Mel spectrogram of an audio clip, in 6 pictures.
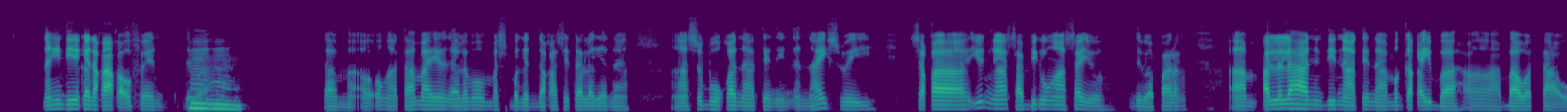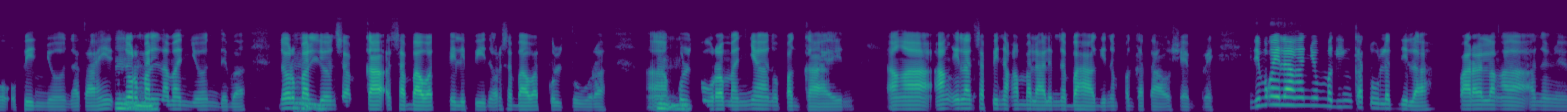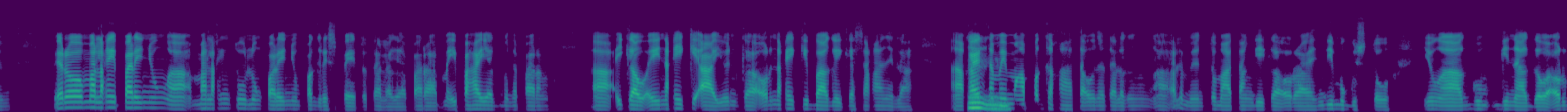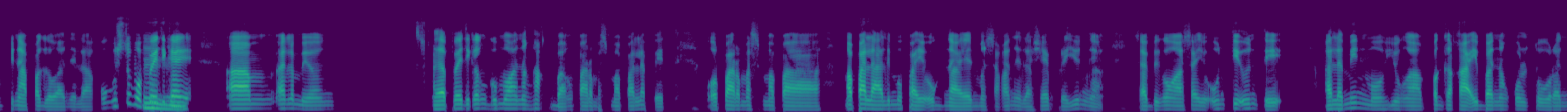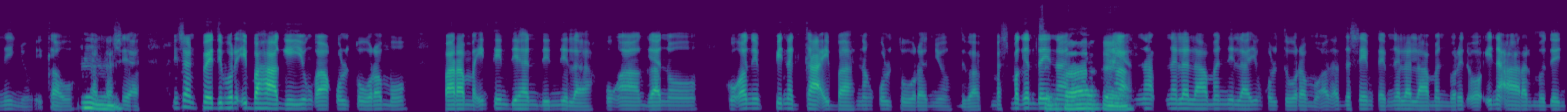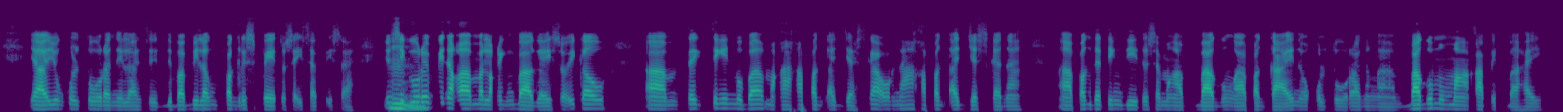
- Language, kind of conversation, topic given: Filipino, advice, Bakit nahihirapan kang tanggapin ang bagong pagkain o kultura ng iyong kapitbahay?
- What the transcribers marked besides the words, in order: none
